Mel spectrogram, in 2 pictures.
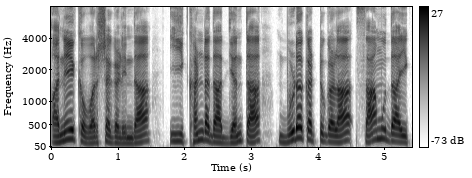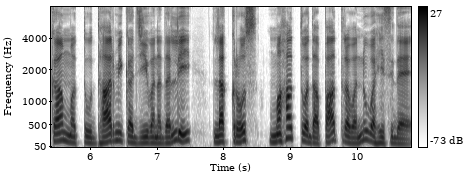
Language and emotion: Kannada, neutral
